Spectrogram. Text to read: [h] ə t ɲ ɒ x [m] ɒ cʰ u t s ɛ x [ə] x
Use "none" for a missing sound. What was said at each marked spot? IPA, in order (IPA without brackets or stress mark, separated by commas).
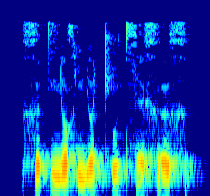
x, ɲ, ə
